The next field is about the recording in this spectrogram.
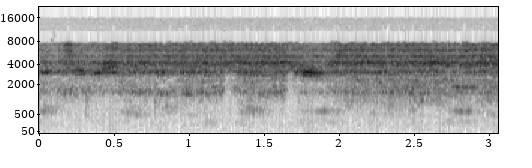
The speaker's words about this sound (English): It's a coffee machine you're hearing.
